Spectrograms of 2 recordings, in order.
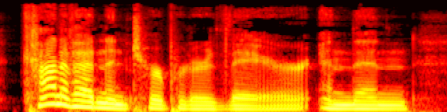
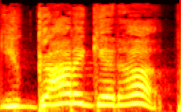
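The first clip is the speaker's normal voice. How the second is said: pitched-up retold order from an angry nurse; furious nurse; 9 semitones higher, 3 dB louder than usual. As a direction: imitate her insisting, mildly angry. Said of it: "fury in her eyes".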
